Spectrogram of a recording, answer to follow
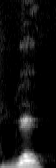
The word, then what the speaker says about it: و: Alors, quand il est en lettres, il se prononce waw, comme le W en français.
